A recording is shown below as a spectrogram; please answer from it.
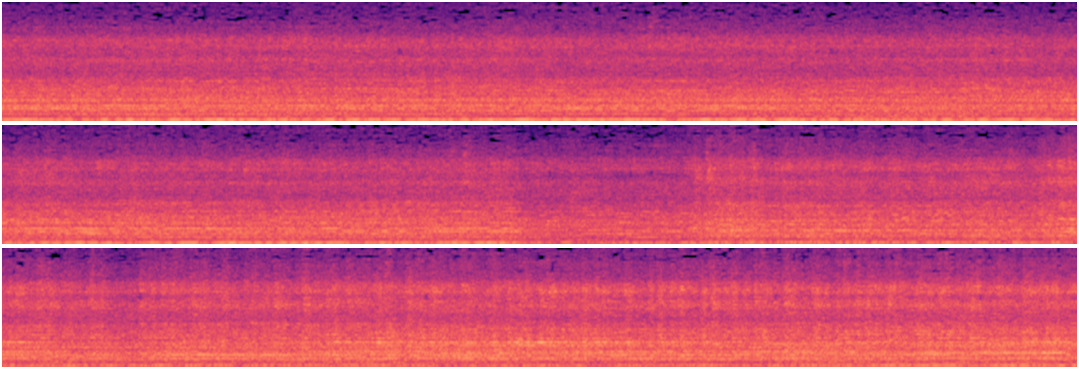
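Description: Caravan wheel mover's electric motors and gearboxes whining steadily as they drive the trailer's tyres, the trailer moving under remote control. About eight seconds in the sound dips briefly and the hum steps up slightly in pitch as the trailer is turned.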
